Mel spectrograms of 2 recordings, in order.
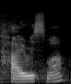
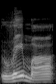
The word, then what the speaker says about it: Rema: Is this Hirisma or Hiris? It's Rema. Hi, but Rema. no, I mean how you pronounce the handle. He is Rema. He is. I thought it was Hais actually.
